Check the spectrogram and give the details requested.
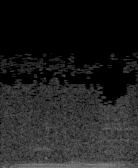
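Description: A steady, low, rumbling snore held for about a second, from a sleeping cat.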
